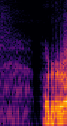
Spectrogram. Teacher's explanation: र वर्ण वत्सर्य लुंठित सघोष अल्पप्राण व्यंजन है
